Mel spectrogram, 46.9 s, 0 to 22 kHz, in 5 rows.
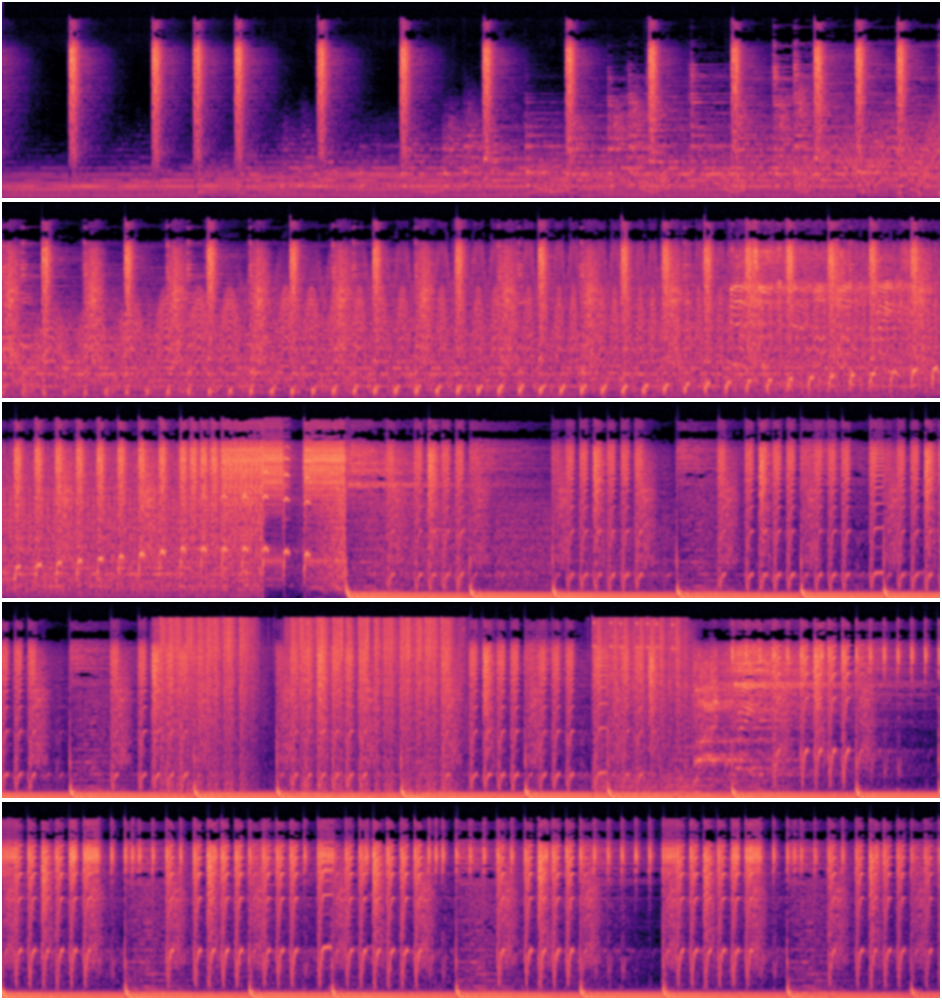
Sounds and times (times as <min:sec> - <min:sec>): Music: 0:00.0 - 0:46.9
Speech: 0:16.6 - 0:18.5, 0:35.0 - 0:36.0.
